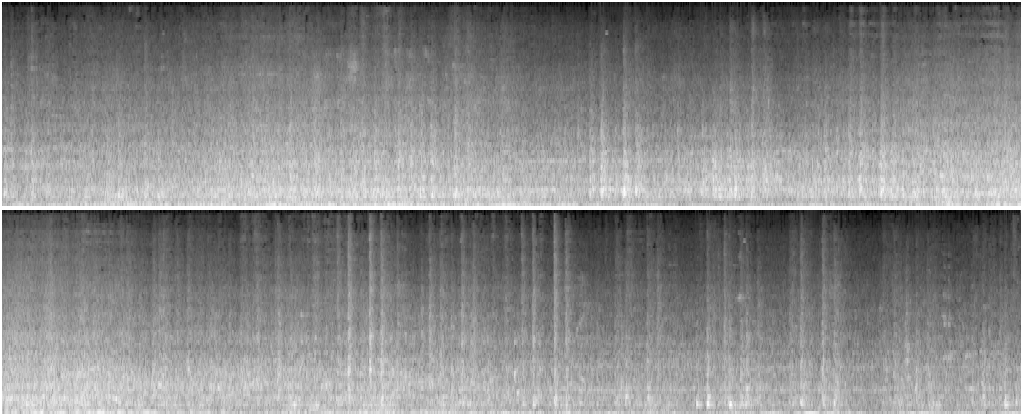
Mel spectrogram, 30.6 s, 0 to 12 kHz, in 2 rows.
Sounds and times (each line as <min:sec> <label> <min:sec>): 0:00.0 tube journey 0:30.5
